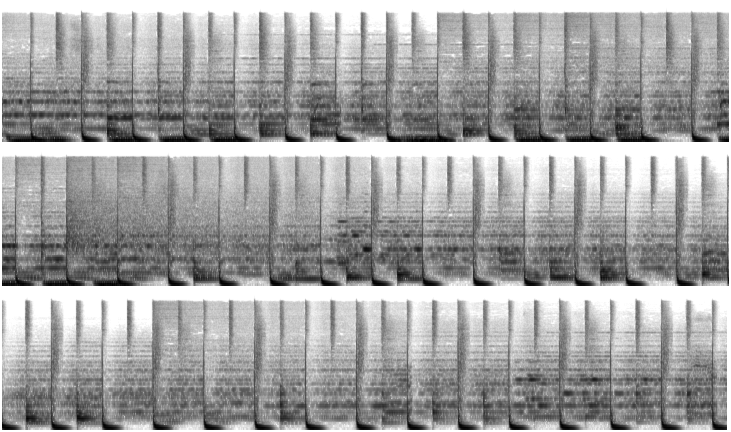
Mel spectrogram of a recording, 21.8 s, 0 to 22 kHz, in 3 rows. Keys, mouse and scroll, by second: 0.6 click, 0.7 click, 2.4 click, 3.1-4.3 typing, 5.0 click, 7.5 click, 8.2 o, 8.9 click, 9.3-10.4 scroll down 5, 11.6 click, 11.8-12.3 scroll down 4, 12.7 click, 13.3 m, 14.1 click, 14.6 scroll up 5, 16.0 click, 16.2-16.7 scroll down 3, 16.7-17.8 scroll up 16, 19.3 q, 19.8 Right, 21.6 click.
